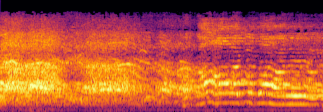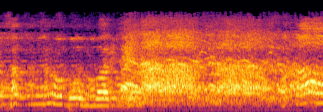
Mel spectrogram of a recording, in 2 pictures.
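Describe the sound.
A crowd chants the religious slogan Tajdar-e-Khatm-e-Nabuwwat: a loud massed shout, then a single leading voice calling out, then the crowd bellowing back in unison.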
